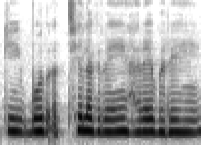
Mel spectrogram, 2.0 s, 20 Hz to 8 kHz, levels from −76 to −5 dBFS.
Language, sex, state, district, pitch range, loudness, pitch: Hindi, female, Bihar, Gaya, 215-225 Hz, -15 LUFS, 220 Hz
